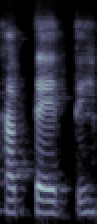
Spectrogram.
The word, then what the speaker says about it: cateter: enfermeiros da saúde farmacêuticos a maioria vai falar cateter cateter que é um negocinho que geralmente pessoas que têm câncer colocam né o cateter mas não é cateter é cateter cateter você já ouviram Essa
